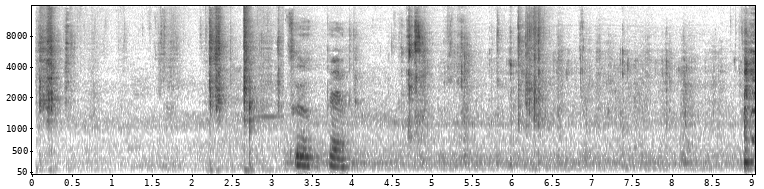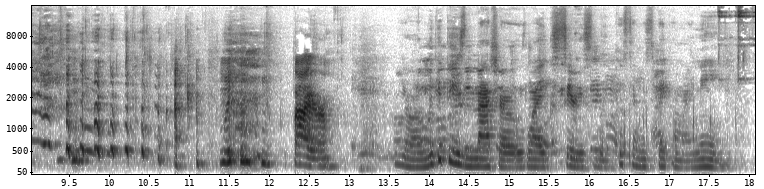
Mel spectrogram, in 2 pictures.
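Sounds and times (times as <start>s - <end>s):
chips crunching while chewed: 4.5s - 8.6s.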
